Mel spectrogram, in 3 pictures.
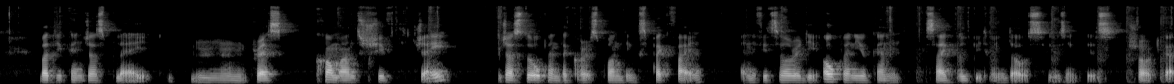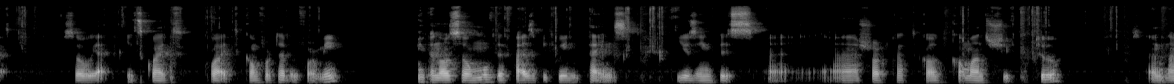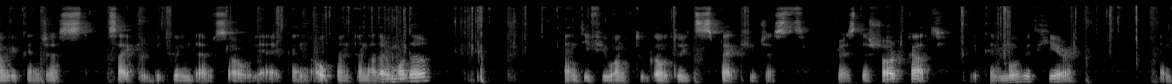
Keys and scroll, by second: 4.2 shift+super+y, 9.1 shift+super+y, 9.5 shift+super+y, 9.8 shift+super+y, 10.9 shift+super+y, 13.4 shift+super+}, 17.9 super+2, 18.1 super+1, 21.9 shift+super+2, 23.3 shift+super+y, 23.8 shift+super+y, 24.5 shift+super+y, 26.0 shift+super+y, 26.6 super+p, 27.0-28.8 typing, 30.4 shift+super+y, 33.4 shift+super+2, 34.3 shift+super+[, 34.9 shift+super+y.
